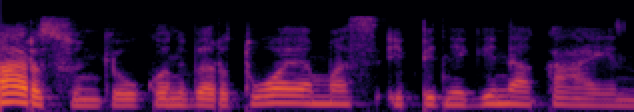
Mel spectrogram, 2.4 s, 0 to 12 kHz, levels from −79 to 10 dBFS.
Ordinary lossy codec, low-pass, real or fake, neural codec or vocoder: MP3, 64 kbps; 7.2 kHz; real; none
